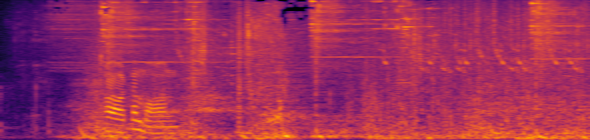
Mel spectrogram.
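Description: A magic spell crackles and whooshes in bursts.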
